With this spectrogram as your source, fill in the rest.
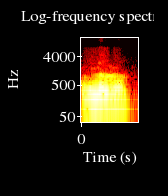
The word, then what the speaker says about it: Uluru: my password did I say it right Uluru yep and I'm coming down there with my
